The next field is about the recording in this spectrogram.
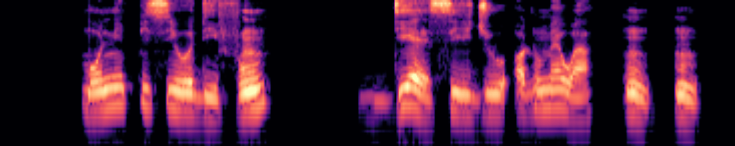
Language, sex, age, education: Yoruba, male, 46-60, tertiary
